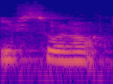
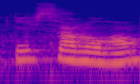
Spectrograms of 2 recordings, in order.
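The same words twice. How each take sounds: First: "Yves Saint-Laurent" slurred as "iv solɑ", the Saint swallowed; mispronounced name. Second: "Yves Saint-Laurent" said clearly as "iv sɛ̃ lɔʀɑ̃"; corrected name. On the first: Vlogger naming a brand, garbled first try. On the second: Vlogger correcting the brand name, careful and clear. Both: Real, not acted.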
